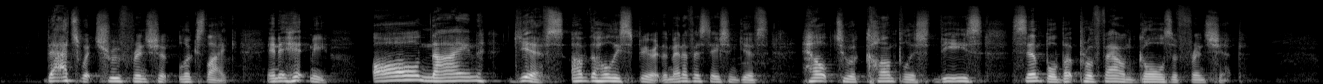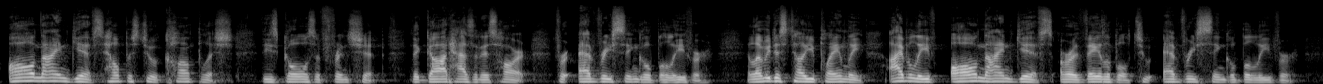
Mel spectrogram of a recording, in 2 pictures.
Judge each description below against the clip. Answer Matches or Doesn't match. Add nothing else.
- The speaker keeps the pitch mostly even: Doesn't match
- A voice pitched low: Matches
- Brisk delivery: Doesn't match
